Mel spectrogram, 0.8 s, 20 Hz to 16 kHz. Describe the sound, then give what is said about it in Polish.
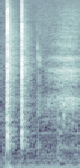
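Two sharp, hollow taps on the hard plastic casing of a Smarton SM 2006 radio in quick succession, then a fainter third tap, dry with a light clicky tone and quiet background noise between. “Jeszcze radio powiem, brzmi tak, jakby ktoś nie wiedział, chciał. To jest taki plastik.”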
